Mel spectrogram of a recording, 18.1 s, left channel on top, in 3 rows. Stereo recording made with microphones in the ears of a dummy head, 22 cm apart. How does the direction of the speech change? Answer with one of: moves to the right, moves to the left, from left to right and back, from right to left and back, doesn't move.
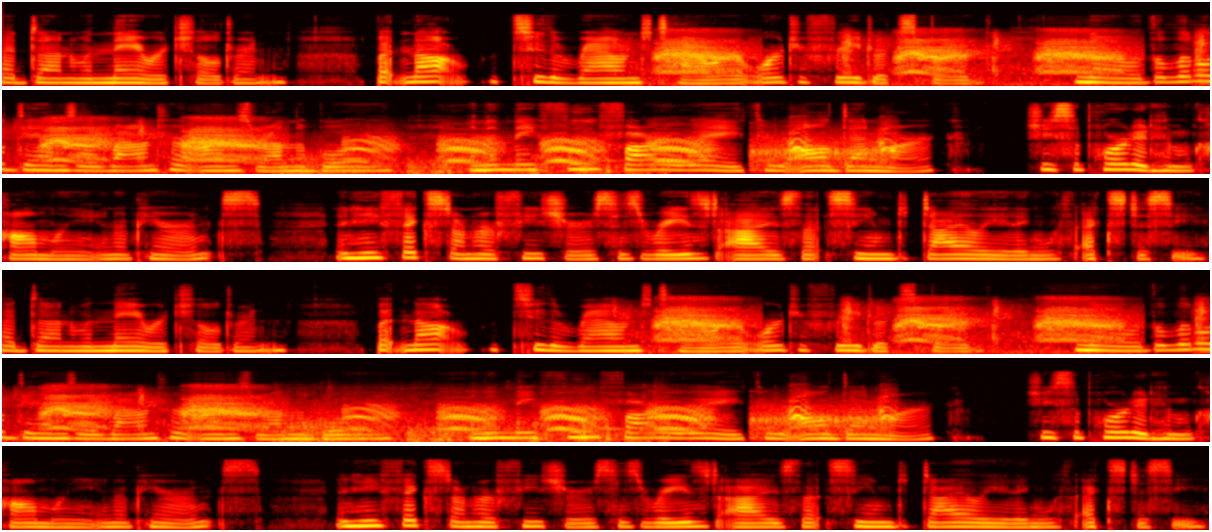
doesn't move.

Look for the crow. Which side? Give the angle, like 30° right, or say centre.
10° left.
